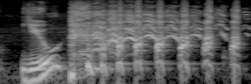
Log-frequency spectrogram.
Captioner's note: laughing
